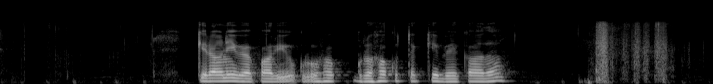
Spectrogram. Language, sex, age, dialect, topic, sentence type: Kannada, male, 60-100, Mysore Kannada, agriculture, statement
